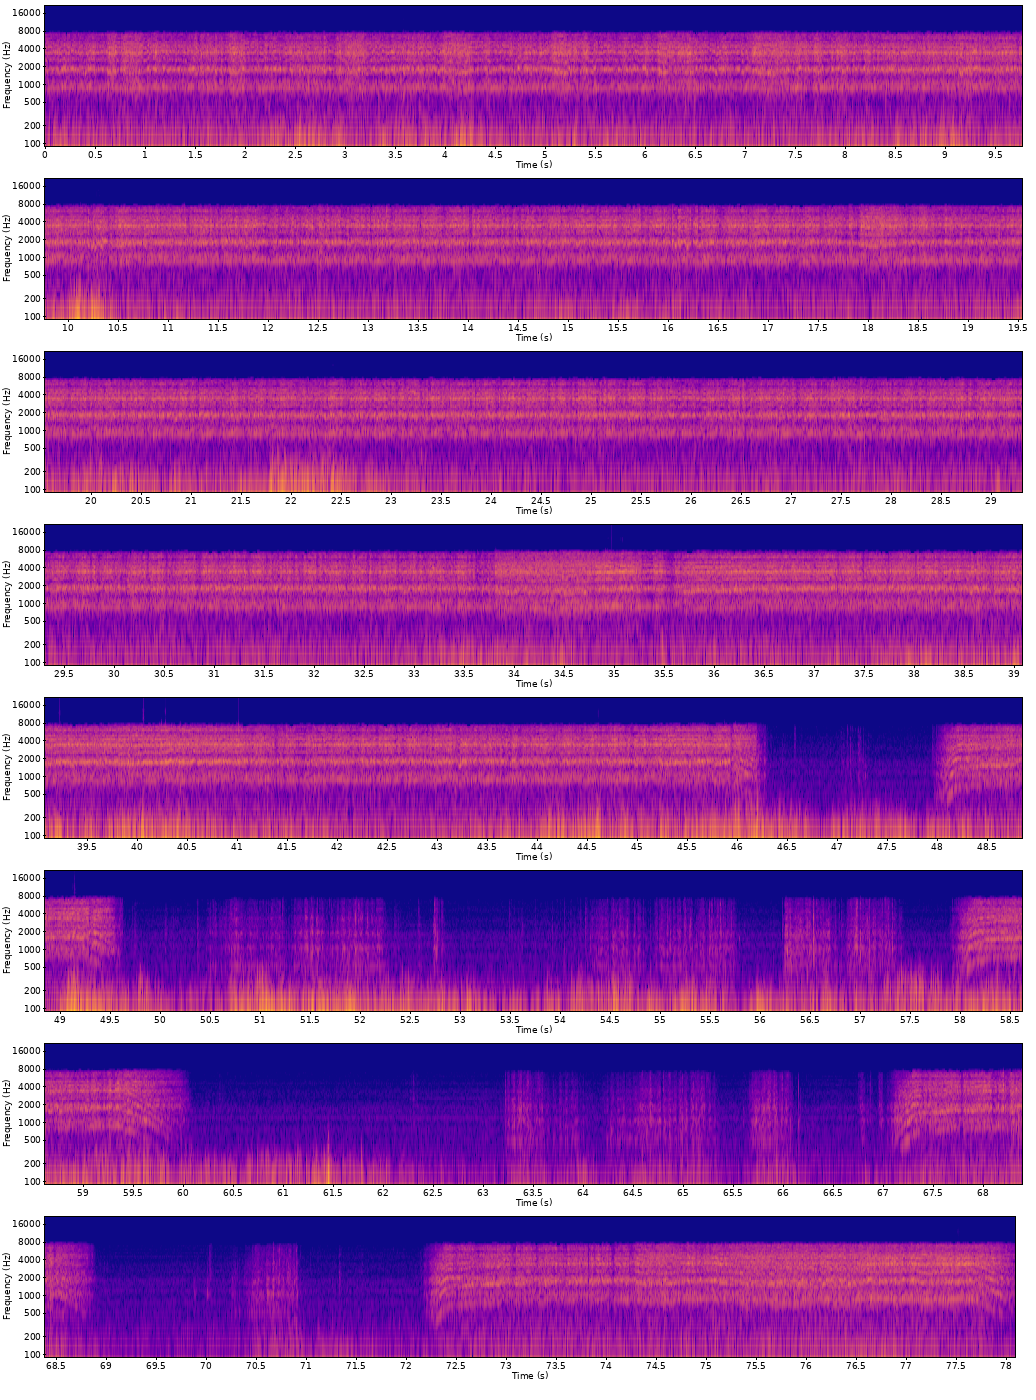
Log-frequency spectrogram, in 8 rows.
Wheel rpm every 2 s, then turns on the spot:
230, 230, 230, 230, 230, 230, 230, 230, 230, 230, 230, 230, 230, 230, 230, 230, 230, 230, 230, 230, 230, 230, 220, 40, 110, 20, 10, 20, 30, 140, 0, 10, 20, 70, 70, 10, 150, 220, 190.
46-52 54-58 64-66 68-70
